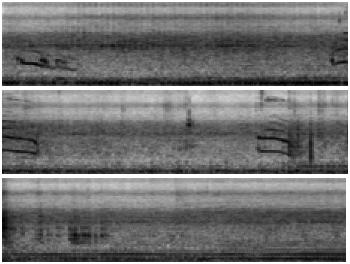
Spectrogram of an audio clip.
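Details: Kitten named Kripto Cimol struggling to climb onto a swing where it wants to sleep; three clear meows, rising then falling in pitch, spaced about three seconds apart, over a steady low hum and faint clicks.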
